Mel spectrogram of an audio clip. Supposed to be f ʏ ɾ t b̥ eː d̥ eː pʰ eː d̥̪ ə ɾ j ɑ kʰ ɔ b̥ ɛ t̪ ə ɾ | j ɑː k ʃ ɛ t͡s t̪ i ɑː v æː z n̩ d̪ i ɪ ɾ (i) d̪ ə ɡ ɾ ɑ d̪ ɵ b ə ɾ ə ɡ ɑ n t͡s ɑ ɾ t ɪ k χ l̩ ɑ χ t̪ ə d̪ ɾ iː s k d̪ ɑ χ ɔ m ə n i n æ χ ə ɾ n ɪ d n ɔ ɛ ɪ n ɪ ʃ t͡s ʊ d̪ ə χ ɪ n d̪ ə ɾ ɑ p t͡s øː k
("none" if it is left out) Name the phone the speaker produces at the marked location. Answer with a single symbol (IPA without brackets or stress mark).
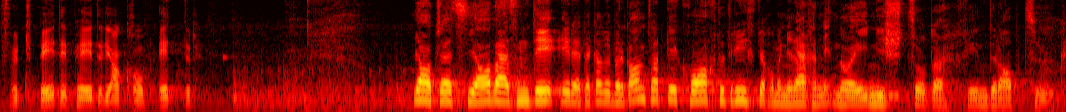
ɛ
